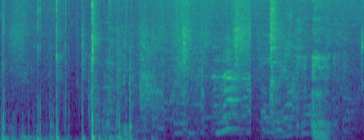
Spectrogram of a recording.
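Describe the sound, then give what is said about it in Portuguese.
A television plays loudly, with a burst of sharp hoof clip-clops at the start followed by voices talking over a muffled, echoing soundtrack. “Espera aí que eu não tô conseguindo pensar porque a televisão tá muito alta aqui, rapidinho.”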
